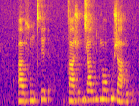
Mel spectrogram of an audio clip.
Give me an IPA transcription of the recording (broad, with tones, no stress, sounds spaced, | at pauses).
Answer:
ʔ a˨ ʊ̯ s ũ˨ kʰ ɪ˦ ʔ | t ä˨ ʃ ʊ˦ ʔ d͡ʑ a˦ ʊ̯ ɲ ʊ˦ ʔ n ɔ˦ p u˦˨ ʃ ä˨ ʔ ʊ˦ ʔ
